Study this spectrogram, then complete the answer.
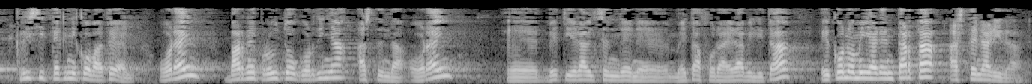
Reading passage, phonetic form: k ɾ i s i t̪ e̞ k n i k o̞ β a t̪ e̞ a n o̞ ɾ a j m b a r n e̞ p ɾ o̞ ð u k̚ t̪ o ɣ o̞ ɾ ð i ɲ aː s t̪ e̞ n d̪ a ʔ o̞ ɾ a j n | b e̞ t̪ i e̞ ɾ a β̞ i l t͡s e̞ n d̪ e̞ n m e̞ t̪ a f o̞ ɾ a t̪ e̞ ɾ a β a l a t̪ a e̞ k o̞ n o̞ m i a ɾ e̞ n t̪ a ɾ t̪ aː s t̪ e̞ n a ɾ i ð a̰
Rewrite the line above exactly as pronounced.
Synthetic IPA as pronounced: k ɾ i s i t̪ e̞ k n i k o̞ β a t̪ e̞ a n o̞ ɾ a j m b a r n e̞ p ɾ o̞ ð u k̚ t̪ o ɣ o̞ ɾ ð i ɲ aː s t̪ e̞ n d̪ a ʔ o̞ ɾ a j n | b e̞ t̪ i e̞ ɾ a β̞ i l t͡s e̞ n d̪ e̞ n m e̞ t̪ a f o̞ ɾ a e̞ ɾ a β i l i t̪ a e̞ k o̞ n o̞ m i a ɾ e̞ n t̪ a ɾ t̪ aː s t̪ e̞ n a ɾ i ð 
